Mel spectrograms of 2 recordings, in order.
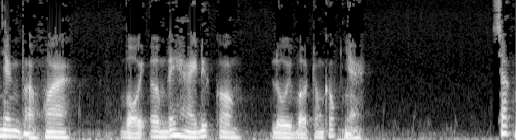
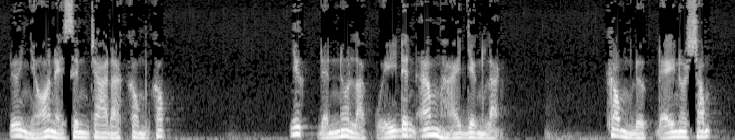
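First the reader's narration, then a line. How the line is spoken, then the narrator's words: Harsh, gritted voice. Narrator (Vietnamese): bà ta gằn giọng nói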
